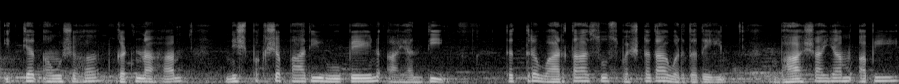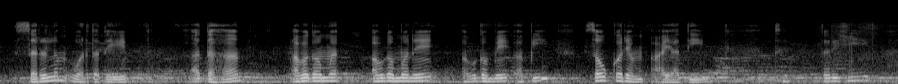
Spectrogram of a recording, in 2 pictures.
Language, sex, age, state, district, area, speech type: Sanskrit, male, 18-30, Maharashtra, Solapur, urban, spontaneous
